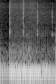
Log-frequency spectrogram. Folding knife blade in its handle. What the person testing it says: you can hear the blade rattling around you can hear it and feel it when you shake it despite not touching it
